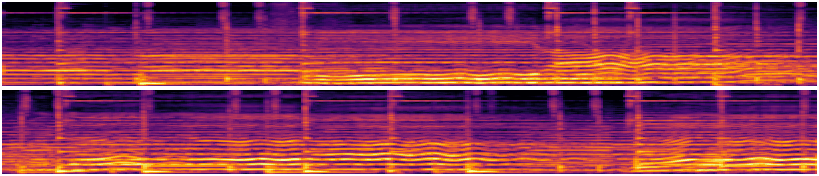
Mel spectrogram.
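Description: Devotional singing with live accompaniment: a wavering singing voice over a steady held drone, with regular sharp percussion strikes keeping the beat.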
